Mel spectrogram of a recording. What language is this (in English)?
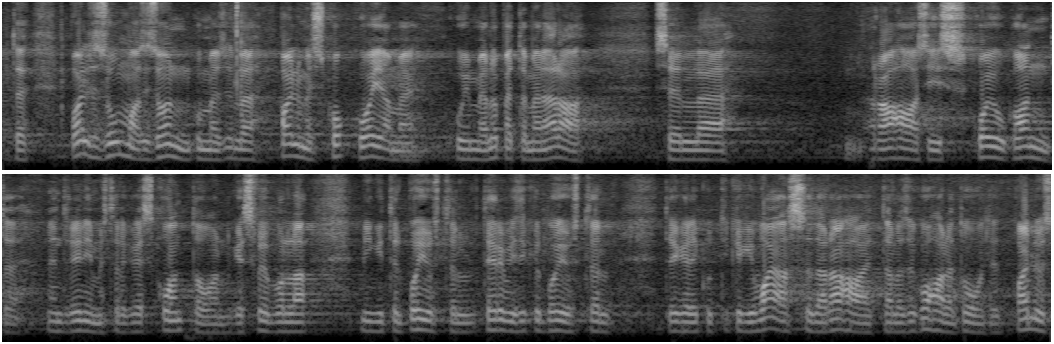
Estonian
